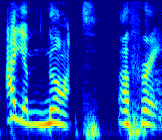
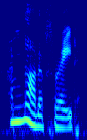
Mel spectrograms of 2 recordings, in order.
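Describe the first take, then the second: First: It is said defiantly, stressing each word. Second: It is said with more firmness.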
